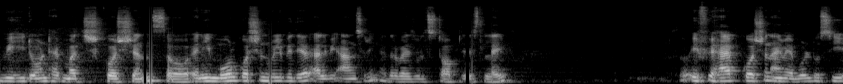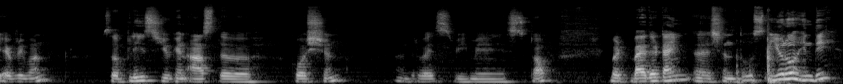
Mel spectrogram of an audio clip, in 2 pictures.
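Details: Adult speaker; normal voice.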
